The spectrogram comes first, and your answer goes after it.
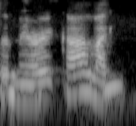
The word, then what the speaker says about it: America: As you can see, yes, it is spelled exactly like it sounds, America, but it's not USA. It's actually just America, right?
